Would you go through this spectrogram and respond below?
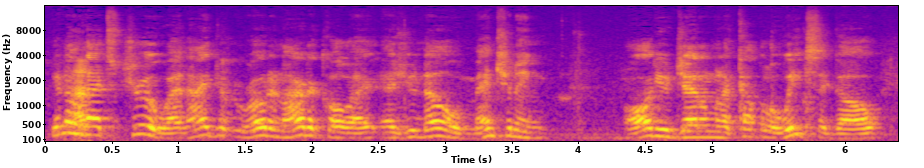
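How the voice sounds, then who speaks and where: Higher-voiced American man reminiscing in echoey room. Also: lively intonation, fairly quick, recorded from a distance, slight background noise. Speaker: host. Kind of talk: reminiscing conversational storytelling.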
